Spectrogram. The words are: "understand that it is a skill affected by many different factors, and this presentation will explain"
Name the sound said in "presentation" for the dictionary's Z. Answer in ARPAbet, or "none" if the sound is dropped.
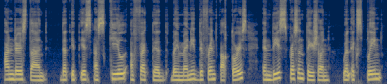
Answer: S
